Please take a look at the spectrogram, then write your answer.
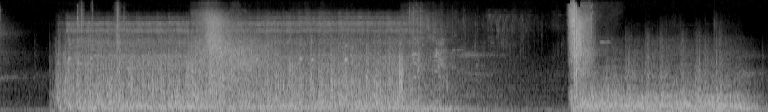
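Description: Frag grenade explosions in Six Days in Fallujah: two loud, close, roaring booms, the first rumbling for several seconds before fading, the second following shortly after, with voices heard faintly amid the blasts.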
